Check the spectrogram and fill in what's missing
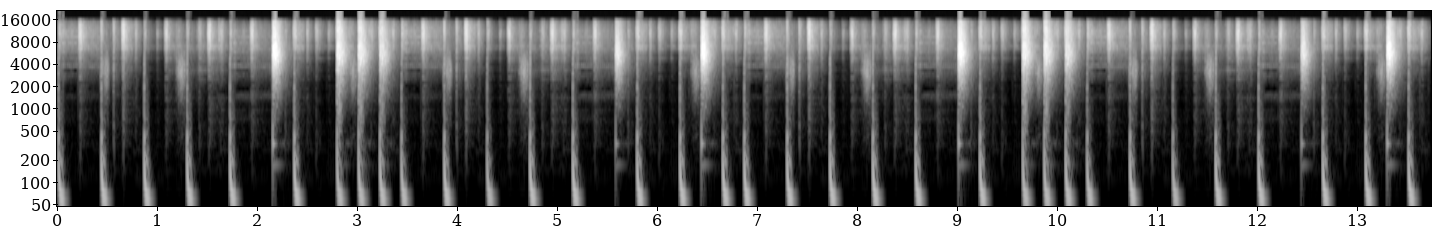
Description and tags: house drum sample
